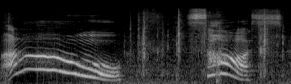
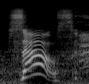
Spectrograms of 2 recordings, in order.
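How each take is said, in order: First: High, drawn-out mock "oh" of understanding; exaggerated high "ohhh" as it clicks; sudden realization. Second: High-pitched imitated Southern "sauce", like "sowss"; mock Southern "sauce" with a gliding vowel; Southern accent. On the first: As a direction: act out finally getting it, pitched way up. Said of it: "I was like". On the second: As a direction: mimic a thick Southern "SOWSS". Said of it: "Like that, that was what they did".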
